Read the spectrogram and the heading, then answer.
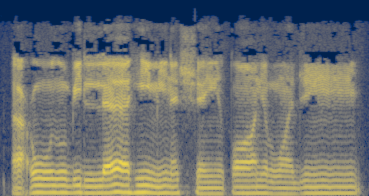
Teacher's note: الهاء يكسر كسر خالص ولا يختلس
